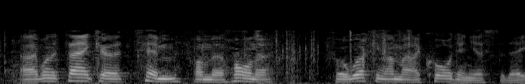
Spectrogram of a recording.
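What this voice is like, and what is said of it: New Jersey accent. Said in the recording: “If you're wondering about the accent, I live in Pennsylvania now for 2 years. ... No, it gets worse. Prior to that, I was 50 years in New Jersey”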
